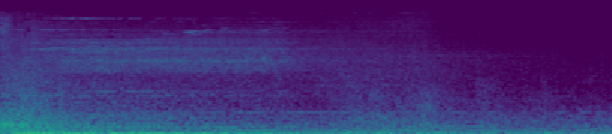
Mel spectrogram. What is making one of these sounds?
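A triumphant victory fanfare rings out and fades away.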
